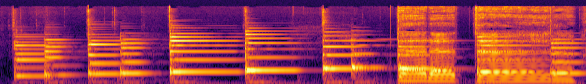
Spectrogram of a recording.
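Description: Digital piano playing a major scale upward, one note at a time, in an uneven triplet-based rhythm: a rhythmic variation on a scale-practice exercise. In the last second the sound grows fuller, with lower notes joining in.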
